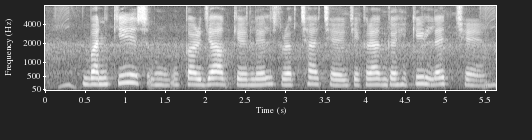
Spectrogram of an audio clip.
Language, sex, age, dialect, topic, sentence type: Maithili, female, 25-30, Bajjika, banking, statement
